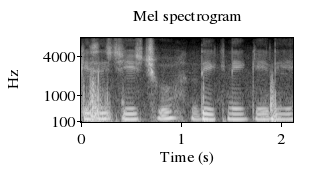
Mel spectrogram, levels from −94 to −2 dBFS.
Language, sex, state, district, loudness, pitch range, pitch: Hindi, male, Chhattisgarh, Raipur, -20 LUFS, 185-200 Hz, 190 Hz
